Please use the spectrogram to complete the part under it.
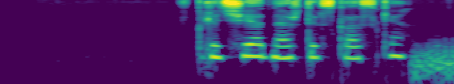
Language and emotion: Russian, neutral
